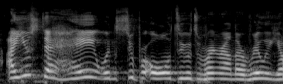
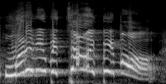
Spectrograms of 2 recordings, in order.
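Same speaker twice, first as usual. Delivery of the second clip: shocked; 12 semitones higher, 8 dB louder than usual. Retold or imitated. Shocked at mom.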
